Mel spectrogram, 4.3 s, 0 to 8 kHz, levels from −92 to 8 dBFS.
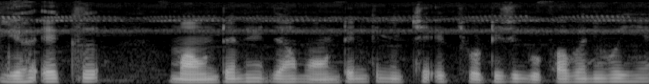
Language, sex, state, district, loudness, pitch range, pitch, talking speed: Hindi, male, Bihar, Lakhisarai, -33 LUFS, 100-110 Hz, 105 Hz, 210 wpm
